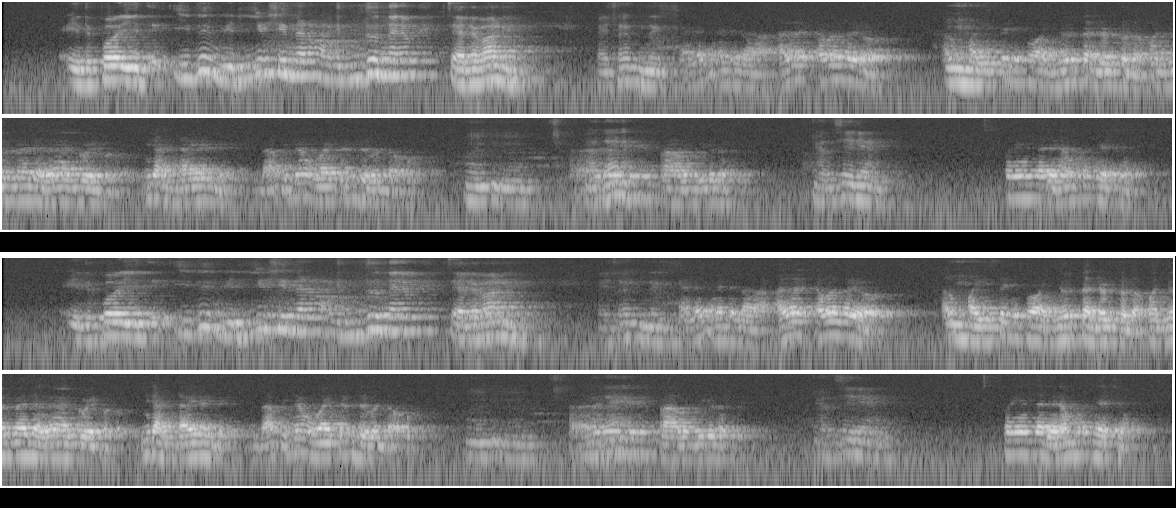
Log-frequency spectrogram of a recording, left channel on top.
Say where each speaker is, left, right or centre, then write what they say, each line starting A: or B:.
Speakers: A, on the left; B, on the right.
A: ഇത്പ്പോ ഇത് ഇത് വല്ല്യ വിഷയന്താടാ എന്ത് വന്നാലും. ചെലവാണ് പൈസന്ന്.
B: ചെലവ് അങ്ങനത്തെടാ അത് നമ്മളെന്താറ്യോ അത്
A: ഉം
B: പൈസ ഇഞ്പ്പോ അഞ്ഞൂറുപ്യാ അന്റെടുത്തുണ്ടോ. ഇപ്പം അഞ്ഞൂറുപ്യെന്റെ ചെലവെ അനക്ക് വരുണുള്ളു ഇനി രണ്ടായിരണ്ട് എന്നാ പിന്നെ മൂവായിരത്തിന്റെ ചെലവുണ്ടാവും.
A: ഉം ഉം
B: അതൊരു
A: അതാണ്.
B: പ്രാപഞ്ചിക സത്യം.
A: അത് ശെര്യാണ്.
B: പ്പൈനെന്താറ്യോ ഞമ്മള് വിചാര്ച്ചും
